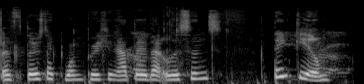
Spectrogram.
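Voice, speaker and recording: With an American accent, a woman talks at a fairly high pitch over noticeable background noise. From United States. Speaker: amateur podcaster. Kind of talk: casual chat. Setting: at a friend's house with friends present. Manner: rambling with frequent fillers and laughter.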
